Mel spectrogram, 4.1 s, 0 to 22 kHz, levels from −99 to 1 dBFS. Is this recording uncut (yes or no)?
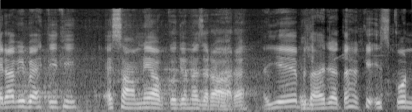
no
